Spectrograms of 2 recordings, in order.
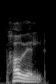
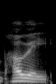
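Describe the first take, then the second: No difference in how they are said.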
